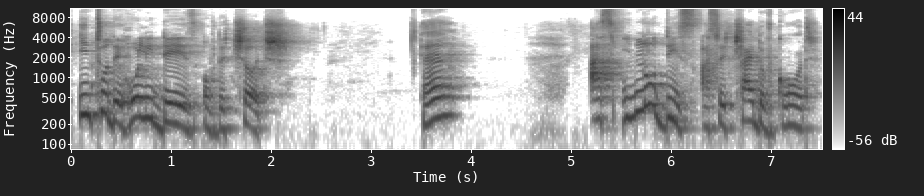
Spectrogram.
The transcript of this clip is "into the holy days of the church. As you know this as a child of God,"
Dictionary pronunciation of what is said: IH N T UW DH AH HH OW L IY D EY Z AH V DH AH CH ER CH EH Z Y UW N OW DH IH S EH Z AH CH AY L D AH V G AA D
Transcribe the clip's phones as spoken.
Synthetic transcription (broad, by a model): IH N T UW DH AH HH OW L IY D EY Z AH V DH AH CH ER CH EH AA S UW N OW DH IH S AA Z AH CH AY L D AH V G AA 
